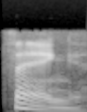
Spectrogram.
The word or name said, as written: fang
